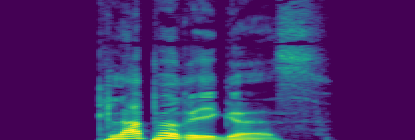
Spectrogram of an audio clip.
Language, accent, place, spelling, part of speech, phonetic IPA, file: German, Germany, Berlin, klapperiges, adjective, [ˈklapəʁɪɡəs], De-klapperiges.ogg
- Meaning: strong/mixed nominative/accusative neuter singular of klapperig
